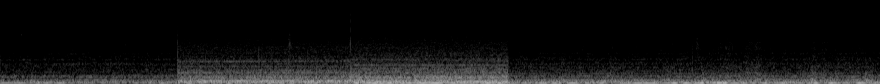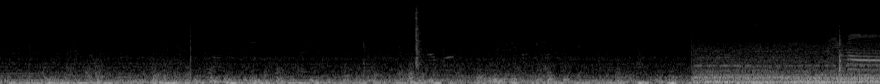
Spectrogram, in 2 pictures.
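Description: Steady low rumble of the Yufuin no Mori diesel train running, heard from inside the passenger carriage, with a few faint clicks. The level and tone of the rumble shift abruptly a few times.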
